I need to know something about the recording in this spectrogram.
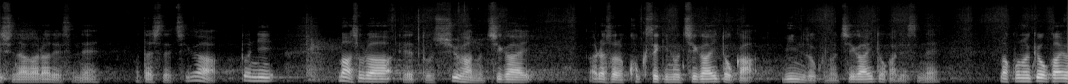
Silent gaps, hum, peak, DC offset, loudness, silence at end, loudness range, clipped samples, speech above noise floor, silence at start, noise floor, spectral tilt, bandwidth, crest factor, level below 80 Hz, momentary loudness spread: none; none; -4 dBFS; under 0.1%; -24 LUFS; 0 s; 3 LU; under 0.1%; 23 dB; 0 s; -47 dBFS; -6 dB/octave; over 20 kHz; 20 dB; -72 dBFS; 15 LU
